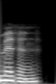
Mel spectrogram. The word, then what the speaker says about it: Mitten: adapt to cold cinnamon Mitten whose name is pronounced with the accent on the second syllable of Mitten which makes it less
